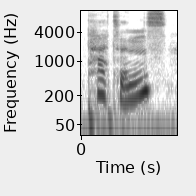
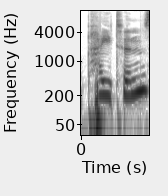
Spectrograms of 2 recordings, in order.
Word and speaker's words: Patons: This is Patterns, or Patons, I think they pronounce it.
